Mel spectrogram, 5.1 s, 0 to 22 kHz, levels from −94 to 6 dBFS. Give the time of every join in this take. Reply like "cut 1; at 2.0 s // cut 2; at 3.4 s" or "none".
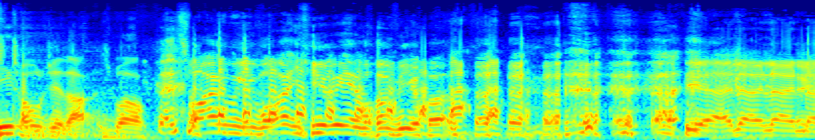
none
